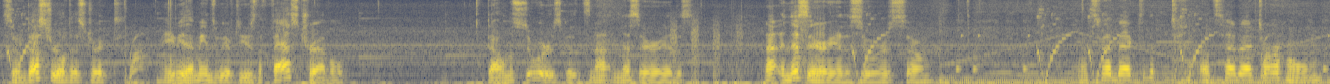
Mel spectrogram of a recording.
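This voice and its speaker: A man's voice: mid-range voice, big pitch swings, normal speed, long pauses. A man giving casual, rambling commentary on a role-playing game, his throat sore and prone to coughs. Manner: chatty, rambling, self-correcting. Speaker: let's-play host. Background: game music.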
